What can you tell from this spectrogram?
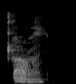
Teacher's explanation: You actually pronounce it Xaus with a click on your palate.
